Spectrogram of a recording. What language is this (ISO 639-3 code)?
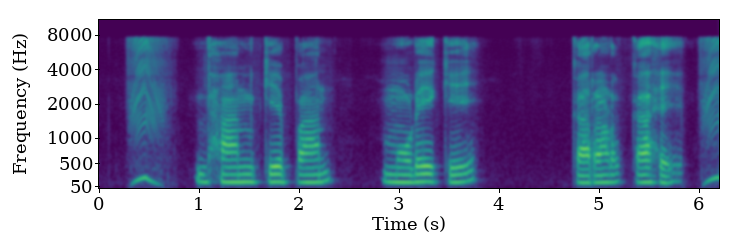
hne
